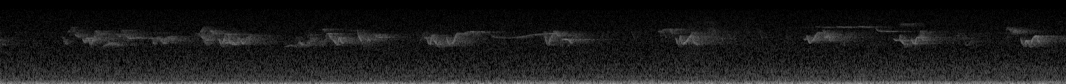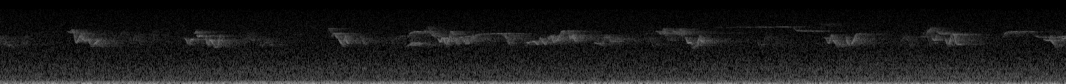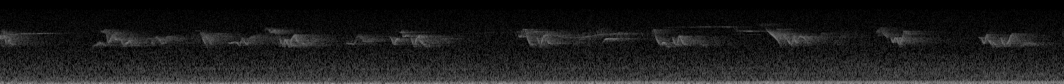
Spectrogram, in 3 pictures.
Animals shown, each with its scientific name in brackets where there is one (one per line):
Eastern Wood-Pewee (Contopus virens)
Black-throated Green Warbler (Setophaga virens)
Red-eyed Vireo (Vireo olivaceus)
Scarlet Tanager (Piranga olivacea)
